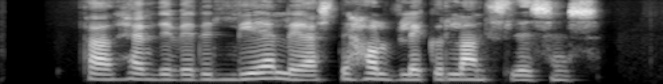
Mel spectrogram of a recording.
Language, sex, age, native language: Icelandic, female, 30-39, Icelandic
